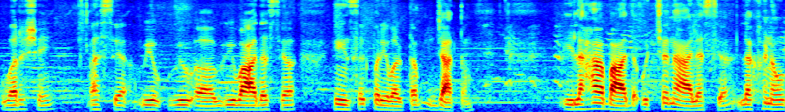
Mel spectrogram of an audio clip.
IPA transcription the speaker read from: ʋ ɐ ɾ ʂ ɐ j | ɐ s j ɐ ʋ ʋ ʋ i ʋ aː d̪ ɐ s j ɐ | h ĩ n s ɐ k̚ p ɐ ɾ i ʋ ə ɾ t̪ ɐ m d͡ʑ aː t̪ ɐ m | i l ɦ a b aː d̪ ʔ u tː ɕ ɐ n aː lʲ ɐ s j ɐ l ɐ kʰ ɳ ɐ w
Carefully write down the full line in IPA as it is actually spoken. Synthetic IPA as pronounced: ʋ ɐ ɾ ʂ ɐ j | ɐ s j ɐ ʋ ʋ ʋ i ʋ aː d̪ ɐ s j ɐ | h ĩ n s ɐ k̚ p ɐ ɾ i ʋ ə ɾ t̪ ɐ m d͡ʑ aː t̪ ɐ m | i l ɦ a b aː d̪ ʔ u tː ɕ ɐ n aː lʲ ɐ s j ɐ l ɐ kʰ ɳ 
